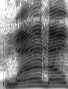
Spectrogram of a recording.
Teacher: Nah, sedikit untuk waladdallin itu ada tasydidnya pada huruf dhad, ditahan dulu.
